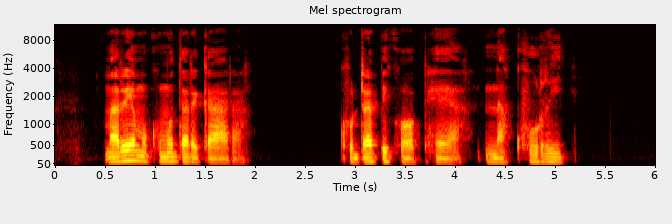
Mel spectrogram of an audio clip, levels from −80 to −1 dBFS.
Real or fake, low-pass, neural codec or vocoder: real; 10.8 kHz; none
